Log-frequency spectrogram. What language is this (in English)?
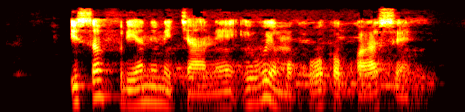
Kinyarwanda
